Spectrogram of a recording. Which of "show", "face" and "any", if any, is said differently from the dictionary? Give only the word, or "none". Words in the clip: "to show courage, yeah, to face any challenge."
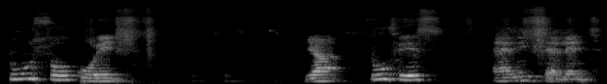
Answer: show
